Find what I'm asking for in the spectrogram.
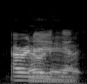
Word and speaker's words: Aranea: Like, Ariana and stuff like that. But, Ariana. – She's Aranea. – Yeah. I knew I pronounced it wrong.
